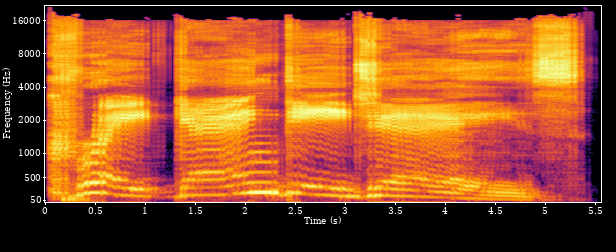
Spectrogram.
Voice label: DJs drop slowed down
